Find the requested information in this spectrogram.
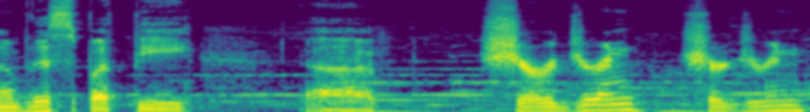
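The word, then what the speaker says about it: Chirurgeon: this but the uh sure journ it's like surgeon but there's a Chri in front of it it's I can never say it I'm horrible with pronunciation ask anyone sure gin they are effectively the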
